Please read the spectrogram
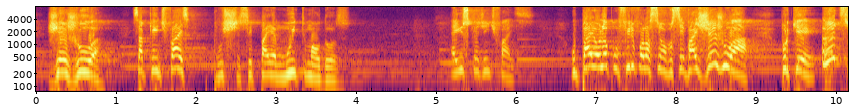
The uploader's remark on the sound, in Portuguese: Mensagem gravada no dia 04 de Março de 2018 na Comunidade Vivendo em Amor - Sede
